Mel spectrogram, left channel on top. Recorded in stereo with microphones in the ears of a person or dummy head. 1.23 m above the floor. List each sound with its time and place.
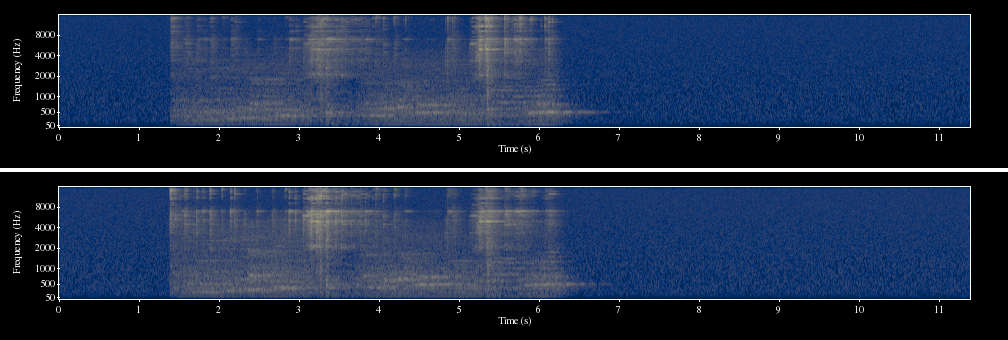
1.4 s keys jangling: 70° right (ahead or behind), 1.5 m; by 6.2 s 35° left (ahead or behind), 1.6 m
